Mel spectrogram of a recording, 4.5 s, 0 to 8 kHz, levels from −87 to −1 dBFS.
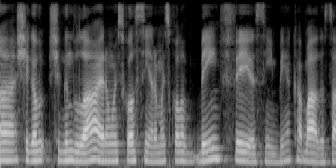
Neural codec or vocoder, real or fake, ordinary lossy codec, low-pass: none; real; none; 7.2 kHz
